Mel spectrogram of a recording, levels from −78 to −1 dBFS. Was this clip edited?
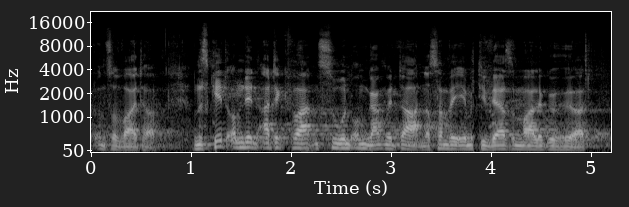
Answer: yes; 1 cut; at 3.8 s

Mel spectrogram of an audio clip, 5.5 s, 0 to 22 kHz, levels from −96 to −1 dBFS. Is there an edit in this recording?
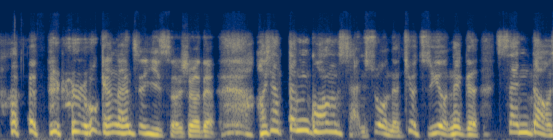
no; 0 cuts

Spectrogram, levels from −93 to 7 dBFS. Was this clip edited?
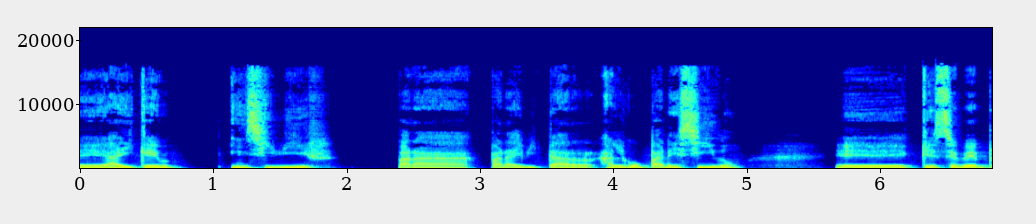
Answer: no; 0 cuts

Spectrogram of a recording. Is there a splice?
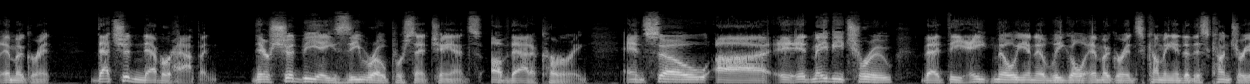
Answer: no; 0 cuts

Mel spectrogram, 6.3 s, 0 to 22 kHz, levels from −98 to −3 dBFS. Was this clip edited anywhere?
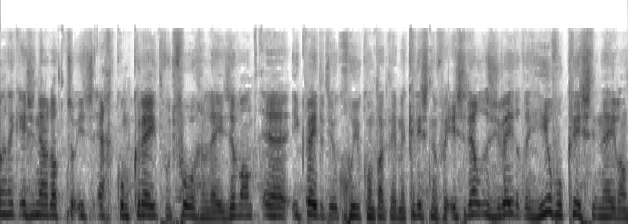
no; 0 cuts

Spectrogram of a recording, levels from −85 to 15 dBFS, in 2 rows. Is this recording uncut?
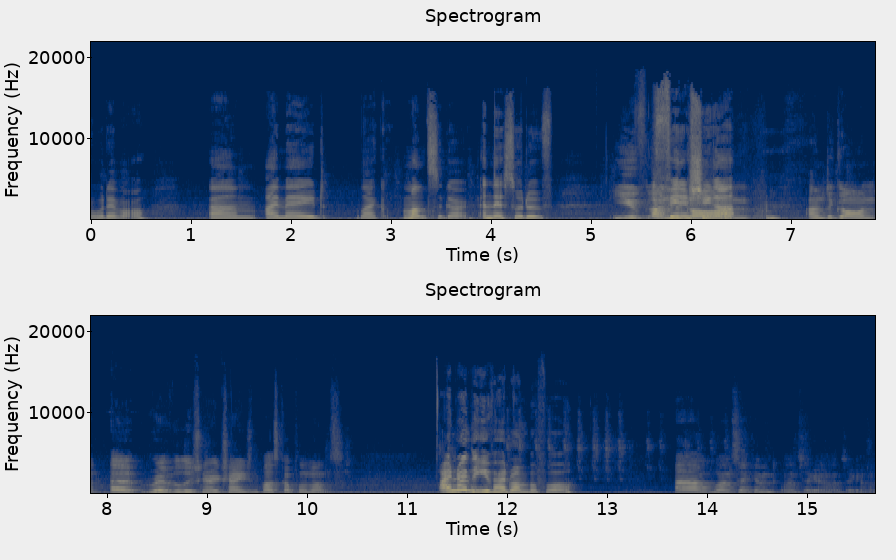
no; 2 cuts; at 3.9 s, 11.3 s

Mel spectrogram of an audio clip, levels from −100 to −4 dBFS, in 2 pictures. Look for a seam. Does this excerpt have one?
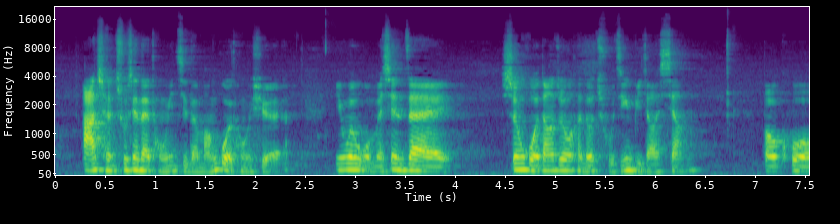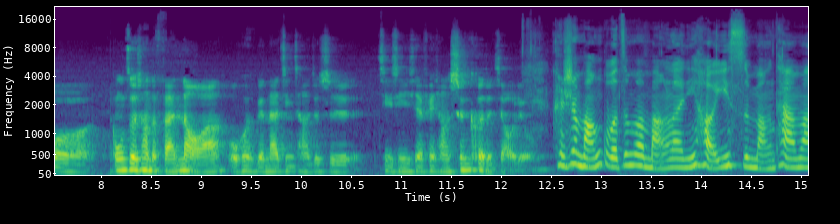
no; 0 cuts

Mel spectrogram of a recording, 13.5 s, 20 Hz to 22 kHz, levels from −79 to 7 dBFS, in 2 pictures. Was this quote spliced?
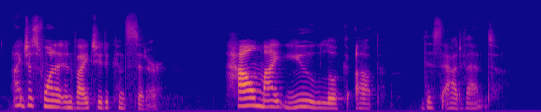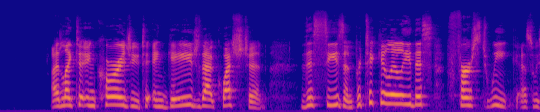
no; 0 cuts

